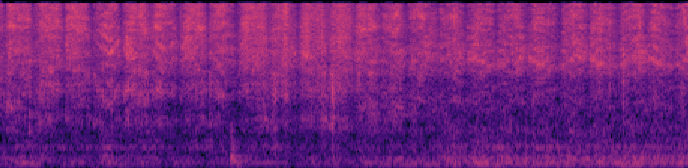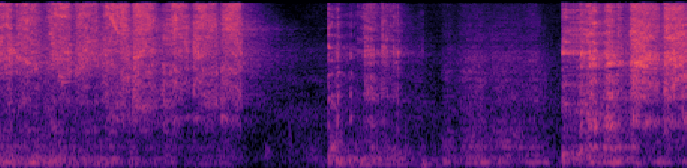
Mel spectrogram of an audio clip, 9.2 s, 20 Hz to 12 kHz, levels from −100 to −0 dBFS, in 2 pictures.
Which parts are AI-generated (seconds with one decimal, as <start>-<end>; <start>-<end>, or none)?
1.7-2.4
